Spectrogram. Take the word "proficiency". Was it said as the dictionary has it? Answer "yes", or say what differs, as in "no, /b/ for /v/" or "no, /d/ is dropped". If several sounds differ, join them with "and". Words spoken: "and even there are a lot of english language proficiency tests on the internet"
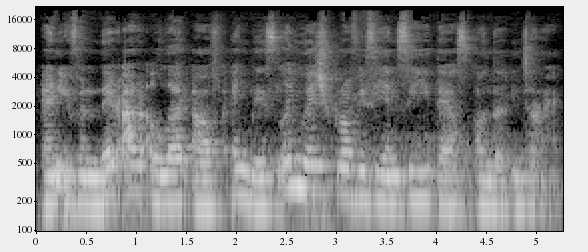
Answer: no, /s/ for /ʃ/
